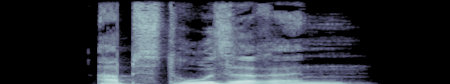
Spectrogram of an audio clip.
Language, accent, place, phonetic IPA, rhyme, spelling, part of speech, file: German, Germany, Berlin, [apˈstʁuːzəʁən], -uːzəʁən, abstruseren, adjective, De-abstruseren.ogg
- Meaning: inflection of abstrus: 1. strong genitive masculine/neuter singular comparative degree 2. weak/mixed genitive/dative all-gender singular comparative degree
